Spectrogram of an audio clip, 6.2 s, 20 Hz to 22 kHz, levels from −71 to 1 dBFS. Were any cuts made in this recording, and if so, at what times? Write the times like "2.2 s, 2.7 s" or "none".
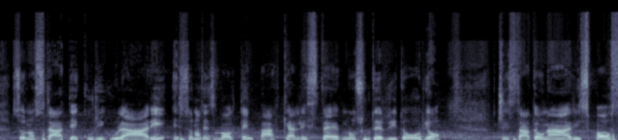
2.0 s, 2.8 s, 3.7 s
